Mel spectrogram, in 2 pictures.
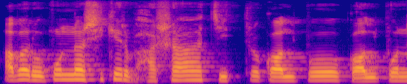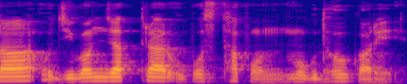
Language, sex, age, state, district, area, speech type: Bengali, male, 18-30, West Bengal, Purulia, urban, spontaneous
